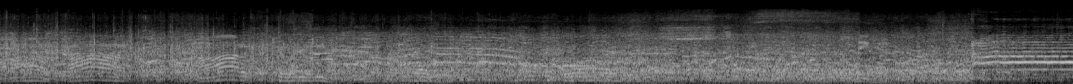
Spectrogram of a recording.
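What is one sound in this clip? A young woman sings into a microphone, heard over loudspeakers in a large echoing hall.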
